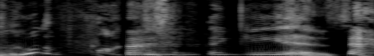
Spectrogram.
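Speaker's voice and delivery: very high, indignant outburst; re-enacted incredulous fury; livid. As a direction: demand it in outraged high pitch.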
